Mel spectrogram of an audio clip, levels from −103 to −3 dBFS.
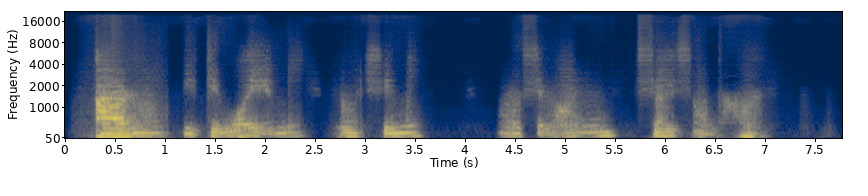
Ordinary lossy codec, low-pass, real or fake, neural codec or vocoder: none; 19.8 kHz; fake; codec, 44.1 kHz, 0.9 kbps, DAC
